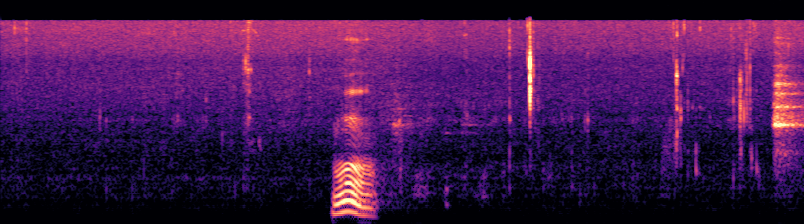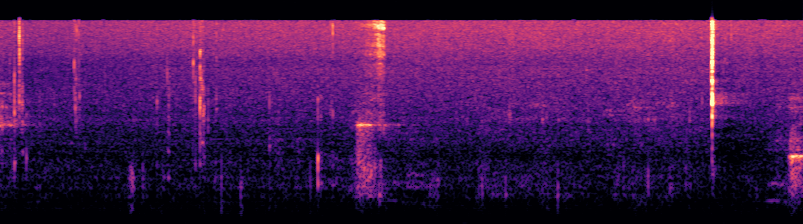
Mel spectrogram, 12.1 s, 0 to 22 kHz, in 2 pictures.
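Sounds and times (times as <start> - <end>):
quiet chewing: 0.1 - 11.6.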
